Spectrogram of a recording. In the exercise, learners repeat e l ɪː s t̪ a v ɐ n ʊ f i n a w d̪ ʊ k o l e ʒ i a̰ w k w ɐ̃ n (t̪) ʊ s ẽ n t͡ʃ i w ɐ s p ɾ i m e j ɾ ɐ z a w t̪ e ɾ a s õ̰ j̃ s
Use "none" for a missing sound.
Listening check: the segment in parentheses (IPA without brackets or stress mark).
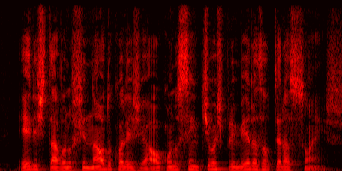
d̪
